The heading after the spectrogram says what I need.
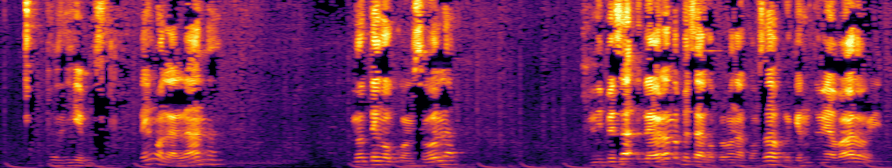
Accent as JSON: {"language": "Spanish", "country": "Mexico", "said": "No, soy el único mexicano, muchos somos así."}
